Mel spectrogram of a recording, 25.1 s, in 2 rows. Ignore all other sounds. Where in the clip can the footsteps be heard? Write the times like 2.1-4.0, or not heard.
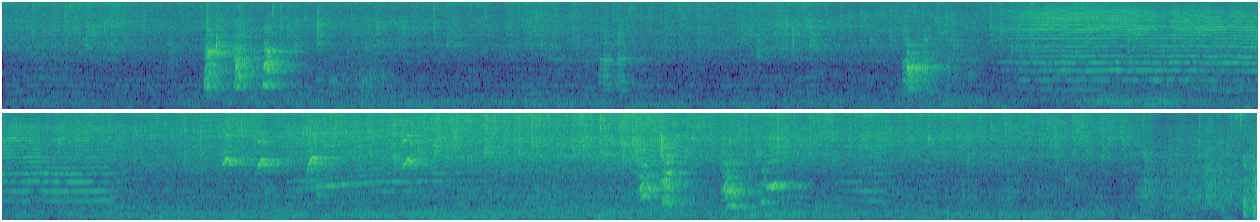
not heard.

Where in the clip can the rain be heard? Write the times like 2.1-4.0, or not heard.
0.0-25.0.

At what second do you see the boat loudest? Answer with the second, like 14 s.
25 s.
